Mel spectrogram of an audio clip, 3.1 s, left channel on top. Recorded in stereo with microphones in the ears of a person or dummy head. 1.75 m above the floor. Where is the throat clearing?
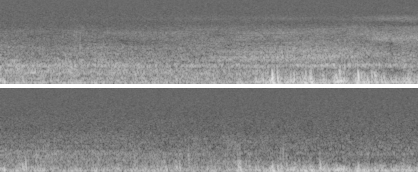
I don't hear throat clearing.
